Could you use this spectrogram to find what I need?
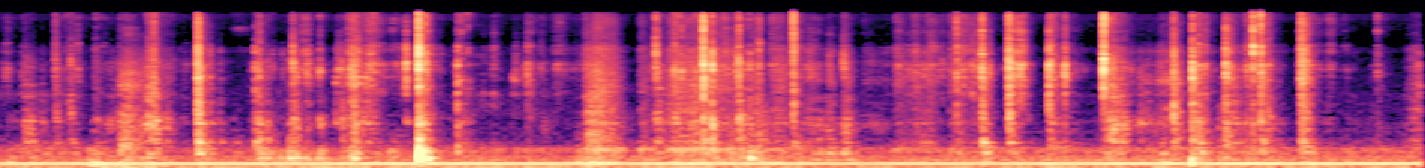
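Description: Fingers tap and click against hard plastic parts.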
